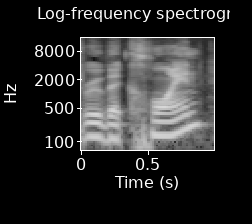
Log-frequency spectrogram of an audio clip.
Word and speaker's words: Rubicoin: So Rubicoin, which is spelled R-U-B-I, it's kind of like the Rubicon River crossing the Rubicon, but it's Rubicoin.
